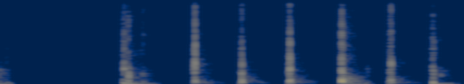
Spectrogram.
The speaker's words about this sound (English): Golf clap.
